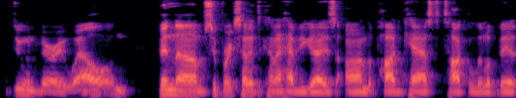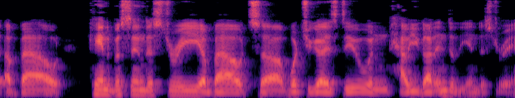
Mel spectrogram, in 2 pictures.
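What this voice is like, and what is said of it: Slightly off, sick-sounding voice. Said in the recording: “I was a little bit sick at the time, so that's why my voice sounds a little bit off”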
